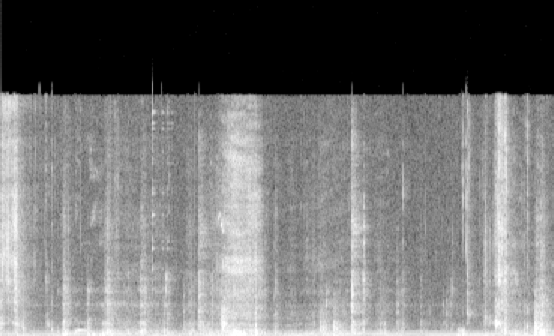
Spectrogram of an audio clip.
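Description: A person biting into and chewing a piece of toast topped with a melted vegan cheese slice: a crisp bite right at the start, then scattered soft crunches and mouth noises as he chews.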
